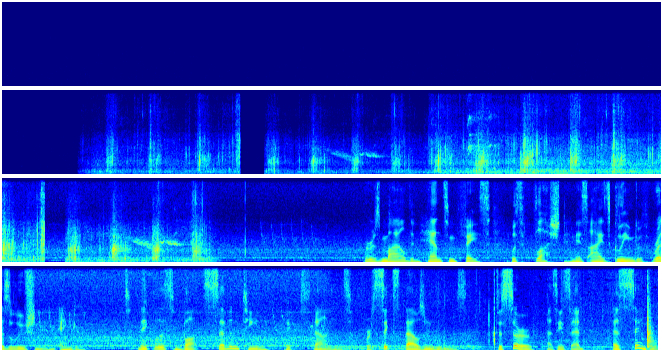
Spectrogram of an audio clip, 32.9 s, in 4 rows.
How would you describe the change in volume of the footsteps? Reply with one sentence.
The volume of the footsteps goes up.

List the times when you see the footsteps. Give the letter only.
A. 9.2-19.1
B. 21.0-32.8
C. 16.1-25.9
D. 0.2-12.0
A.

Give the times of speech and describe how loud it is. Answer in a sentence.
The speech can be heard from 21.0 to 32.8 s, at a steady volume.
